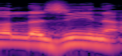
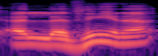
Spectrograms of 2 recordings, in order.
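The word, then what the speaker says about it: الذين: A lot of, even the Arabs, yani our brethren from the Arabs, they say Salat al-Lazina an'amta alayhim, al-Lazina. And this is problematic. They can say al-Ladhina elsewhere, but when it comes to the Fatiha, due to their laziness, they don't.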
